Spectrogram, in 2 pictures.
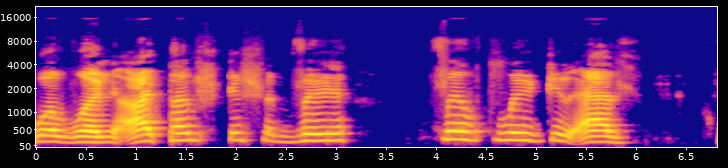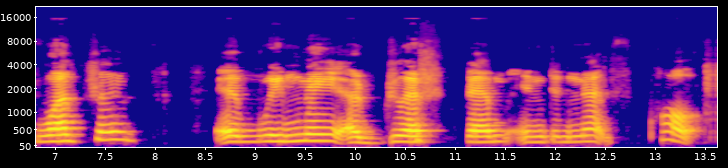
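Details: Adult with cerebral palsy that affected his voice; dysarthric speech (cerebral palsy).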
